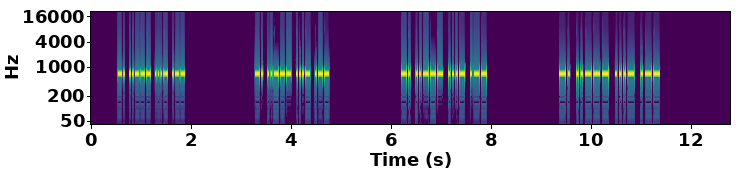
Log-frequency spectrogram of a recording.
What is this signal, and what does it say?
Morse code, heard as a keyed tone, about 34 wpm, 700 Hz. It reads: N2VW N2VW N2VW N2VW
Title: Speed Racing - USA 1x2 Call Signs 28wpm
